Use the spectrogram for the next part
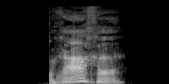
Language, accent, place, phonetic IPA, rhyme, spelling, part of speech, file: German, Germany, Berlin, [ˈbʁaːxə], -aːxə, brache, adjective, De-brache.ogg
- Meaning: inflection of brach: 1. strong/mixed nominative/accusative feminine singular 2. strong nominative/accusative plural 3. weak nominative all-gender singular 4. weak accusative feminine/neuter singular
